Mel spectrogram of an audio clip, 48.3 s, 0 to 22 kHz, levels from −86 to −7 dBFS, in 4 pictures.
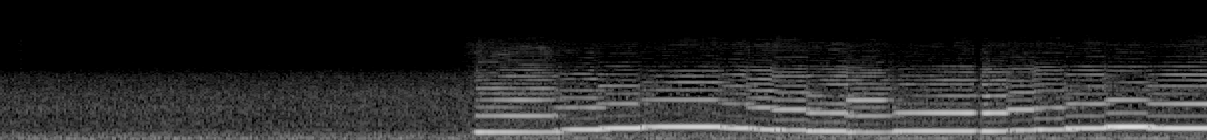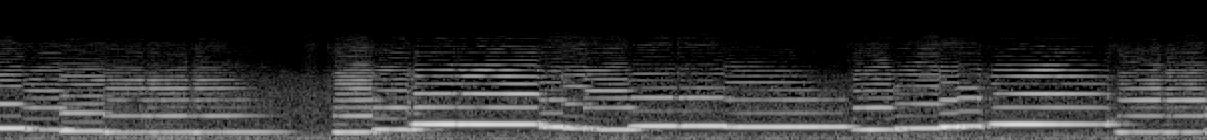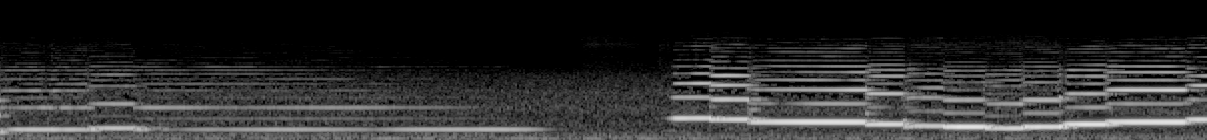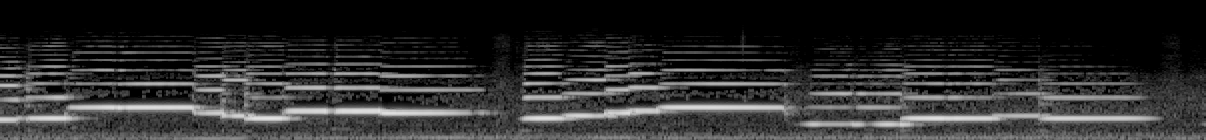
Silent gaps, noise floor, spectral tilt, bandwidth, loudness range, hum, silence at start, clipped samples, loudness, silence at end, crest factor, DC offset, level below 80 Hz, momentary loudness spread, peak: none; -52 dBFS; -6 dB/octave; 7.8 kHz; 14 LU; none; 0.2 s; under 0.1%; -25 LUFS; 0 s; 14 dB; under 0.1%; -54 dBFS; 15 LU; -10 dBFS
